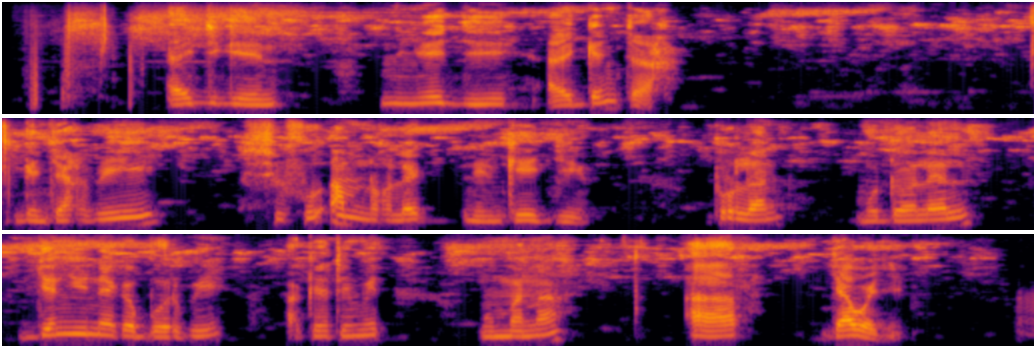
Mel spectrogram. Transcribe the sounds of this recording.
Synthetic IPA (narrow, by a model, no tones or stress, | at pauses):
ajɟiɡenɲumeɟiajɡant͡ʃa̰x | ɡaɲt͡ʃaxbi | sufuʔamnɔxleɟ̚ninkeɟi | puɾlanmudɔlelɟɐnjunekaboɾbi | aketimit̚ | mumana | ʔaɾɟawaɟḭ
